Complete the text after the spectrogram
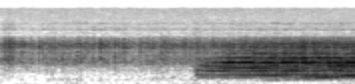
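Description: Scratchy old-time music plays from a gramophone.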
